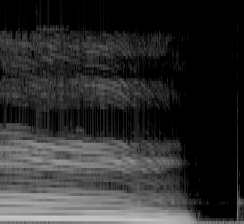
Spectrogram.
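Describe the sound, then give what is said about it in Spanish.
A storyteller imitates a cow's moo: one long, loud voiced tone lasting about two seconds, with a pitch that slides steadily downward before it cuts off. “Cuando llegó a la pradera, se encontró con unas vacas ¡Mu! ¡Mu! ¡Mu!”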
